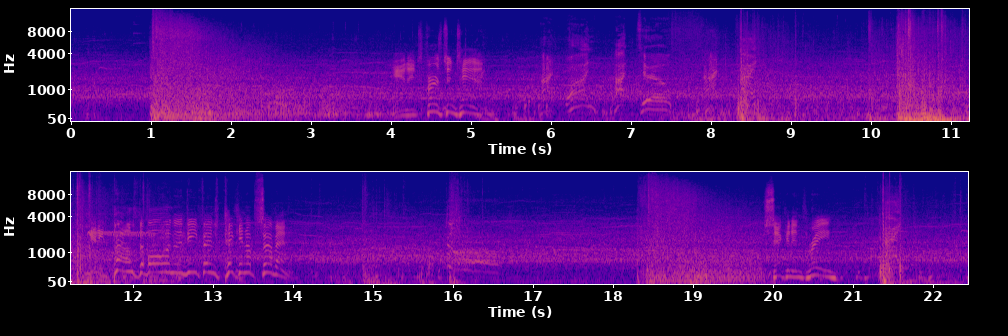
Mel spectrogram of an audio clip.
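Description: Armoured players crash together in heavy tackles.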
